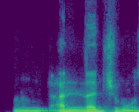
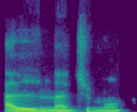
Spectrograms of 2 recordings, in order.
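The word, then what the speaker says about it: النجم: An-najmu. See, I'm not saying al-najmu. I'm saying an-najmu ba'idun.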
